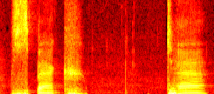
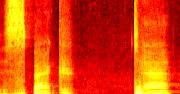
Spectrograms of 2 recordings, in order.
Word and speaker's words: spectacular: Spectacular，所以合在一起 Spectacular 四个音节 Spectacular，这个英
